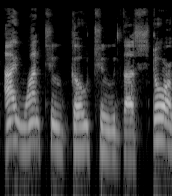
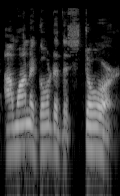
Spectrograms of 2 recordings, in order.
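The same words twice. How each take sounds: First: Each word is pronounced fully and separately. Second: The words are run together, "want to" as "wanna". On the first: "we don't say" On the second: "We say, ... So want to becomes wanna"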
